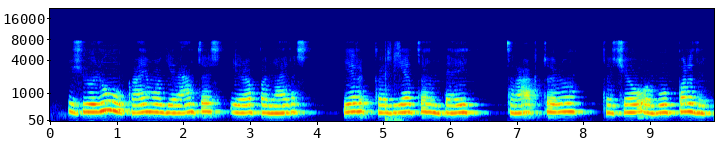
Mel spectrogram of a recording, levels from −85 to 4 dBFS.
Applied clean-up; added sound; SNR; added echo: neural separator model SepFormer DNS4.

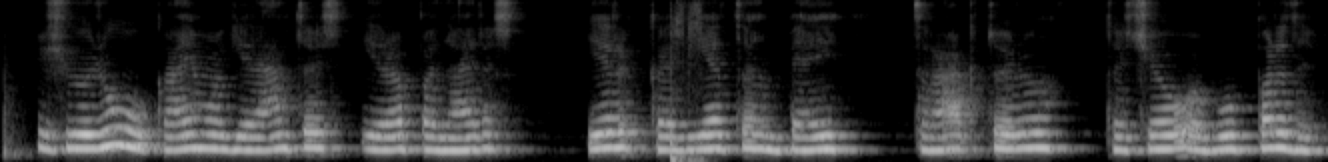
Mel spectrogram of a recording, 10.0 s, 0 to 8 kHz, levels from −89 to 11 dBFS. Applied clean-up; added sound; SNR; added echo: none; Writing; 14 dB; reverberation time 0.6 s.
